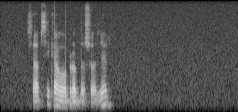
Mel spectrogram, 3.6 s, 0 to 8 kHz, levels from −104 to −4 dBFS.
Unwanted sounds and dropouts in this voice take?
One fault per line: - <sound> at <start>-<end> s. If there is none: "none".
none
